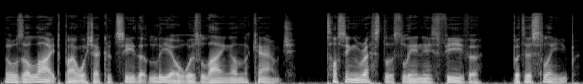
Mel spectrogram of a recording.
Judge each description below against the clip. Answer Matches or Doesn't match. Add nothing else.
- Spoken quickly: Matches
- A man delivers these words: Matches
